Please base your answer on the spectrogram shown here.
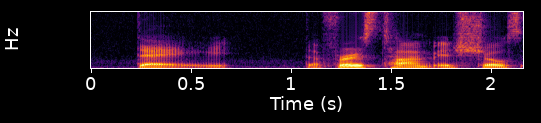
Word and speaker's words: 得: Day, this word is a polyphone. In this sentence, day, this character appears twice. This is the first time. Pronounce it as day.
